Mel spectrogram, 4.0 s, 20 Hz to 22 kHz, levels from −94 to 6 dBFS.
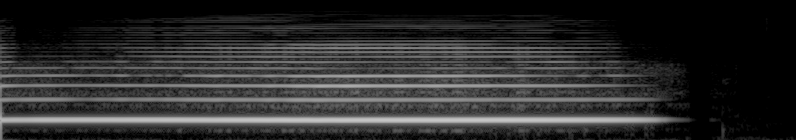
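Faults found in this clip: Repeated stalls (stutter), 2.43–3.56 s. 16 gaps, longest 107 ms, 257 ms filled. Jitter buffer underrun from late packets. Last sound extended, nothing lost.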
